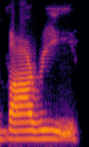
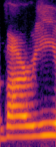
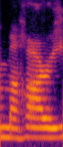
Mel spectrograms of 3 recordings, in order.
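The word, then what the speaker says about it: Mhairi: I was just looking up the name Mahari and apparently if this is meant to be the uh uh Scottish um Gaelic version, it's actually pronounced Vari. Um but uh it says uh Vari or Mahari depending on your um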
